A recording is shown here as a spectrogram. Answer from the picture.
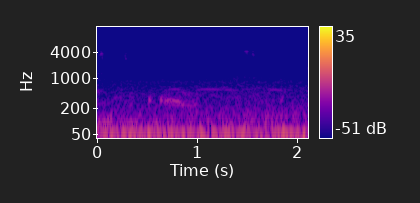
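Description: Faint cooing of a dove: a few soft, low notes.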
